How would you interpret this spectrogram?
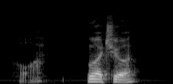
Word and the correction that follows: Huachuca: No, Huachuca. Shit, I don't know what you said. – Huachuca.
